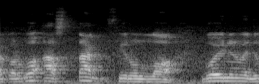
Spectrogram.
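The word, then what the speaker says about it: أستغفر الله: যাবে না আস্তাগফিরুল্লাহ হামজা জবর তাইন জবর তা আস্তাগফিরুল্লাহ এইযেটা আমরা বাংলাতে গ বলি গ্যা যেটাকে আমরা বলি সরাইয়া স আপনার দন্ত স আস্তা ততা গ আস্তাগ ঠিক আছে এভাবে আমরা উচ্চারণটা করব আস্তাগফিরুল্লাহ গনের মধ্যে উচ্চারণটা ধরে রাখা আপনারা যদি ধরেও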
